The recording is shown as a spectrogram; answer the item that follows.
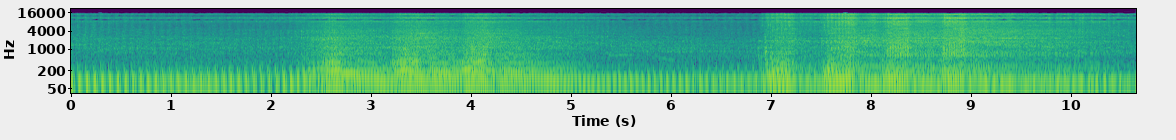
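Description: Yamaha Kodiak 450 ATV's single-cylinder engine blipped with the thumb throttle in two bursts of several quick revs, over the steady idle of the two running ATVs.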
